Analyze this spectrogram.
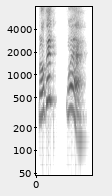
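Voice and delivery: loud, high baffled question; puzzled searching. Retold or imitated. Bloke looking up for the robin, puzzled searching. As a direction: imitate a man hunting for what he can't see. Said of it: "He went".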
